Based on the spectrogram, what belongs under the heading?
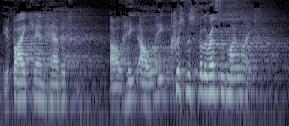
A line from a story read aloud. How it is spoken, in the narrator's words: said Hugh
